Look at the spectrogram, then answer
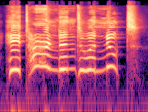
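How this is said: It is said in a high-pitched voice.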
